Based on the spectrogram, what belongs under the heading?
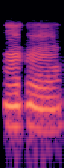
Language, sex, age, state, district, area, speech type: Assamese, male, 18-30, Assam, Goalpara, urban, conversation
